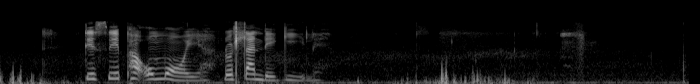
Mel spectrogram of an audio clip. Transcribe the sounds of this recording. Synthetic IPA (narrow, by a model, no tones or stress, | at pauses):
tʼisipʰaʔumɔjalɔɬandʱek̬iːlɛ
